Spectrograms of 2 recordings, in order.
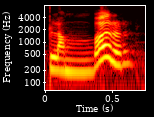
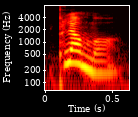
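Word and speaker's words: plumber: लोग इसे कहते हैं प्लमबर पर यह है प्लमर। प्लमर। इसमें आर और बी हम प्रोनाउंस नहीं करते।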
